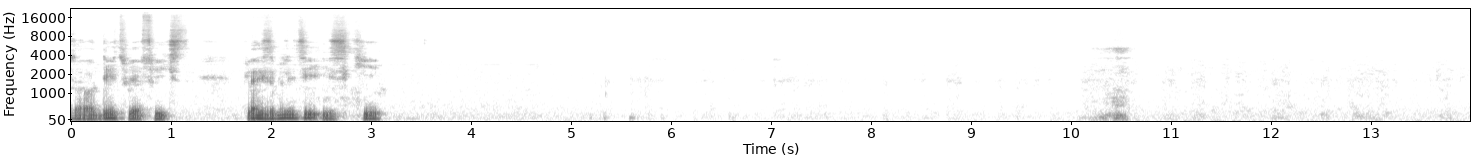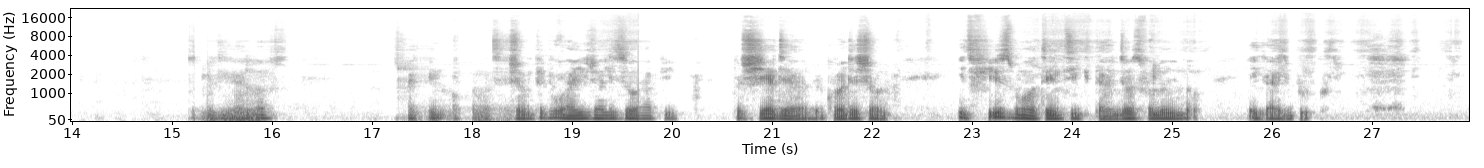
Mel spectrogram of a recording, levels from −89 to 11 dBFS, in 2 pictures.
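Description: At 15.23 s the speech and its background noise drop together by about 12 dB, recovering at 15.36 s; a second sudden gain jump pulls the level down by about 7 dB from 19.67 s to 20.61 s. Each step happens between adjacent samples with no ramp, so the floor shifts along with the speech. The likely cause is a digital gain setting applied instantly rather than faded in.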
